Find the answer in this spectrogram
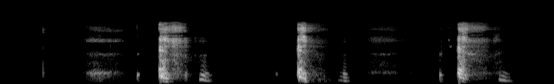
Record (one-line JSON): {"three_cough_length": "5.5 s", "three_cough_amplitude": 29725, "three_cough_signal_mean_std_ratio": 0.24, "survey_phase": "beta (2021-08-13 to 2022-03-07)", "age": "18-44", "gender": "Female", "wearing_mask": "No", "symptom_cough_any": true, "symptom_runny_or_blocked_nose": true, "symptom_onset": "4 days", "smoker_status": "Ex-smoker", "respiratory_condition_asthma": false, "respiratory_condition_other": false, "recruitment_source": "REACT", "submission_delay": "4 days", "covid_test_result": "Negative", "covid_test_method": "RT-qPCR", "influenza_a_test_result": "Negative", "influenza_b_test_result": "Negative"}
